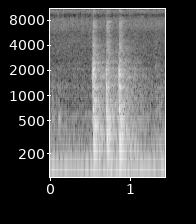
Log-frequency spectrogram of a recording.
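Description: Food with ghee and herbs is tossed in a pan in three quick scraping strokes up close, over a low background hum.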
